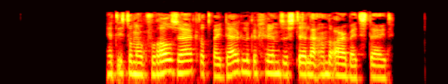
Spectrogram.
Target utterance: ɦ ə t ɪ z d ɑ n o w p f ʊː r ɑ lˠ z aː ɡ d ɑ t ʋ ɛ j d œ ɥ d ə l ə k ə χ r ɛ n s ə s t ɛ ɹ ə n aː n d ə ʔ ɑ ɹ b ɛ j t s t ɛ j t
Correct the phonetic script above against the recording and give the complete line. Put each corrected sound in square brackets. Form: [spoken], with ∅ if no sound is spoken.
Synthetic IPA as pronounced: ɦ ə t ɪ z d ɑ n o w [k] f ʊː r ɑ lˠ z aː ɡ d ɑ t ʋ ɛ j d œ ɥ d ə l ə k ə χ r ɛ n [z] ə s t ɛ [l] ə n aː n d ə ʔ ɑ ɹ b ɛ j t s t ɛ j t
